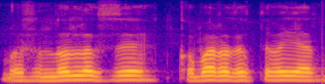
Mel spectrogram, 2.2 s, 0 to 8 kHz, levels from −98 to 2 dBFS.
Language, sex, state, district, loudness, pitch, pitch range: Bengali, male, Assam, Hailakandi, -16 LUFS, 150 Hz, 140-150 Hz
